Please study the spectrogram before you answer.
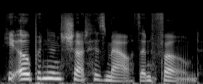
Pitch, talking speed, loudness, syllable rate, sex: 210 Hz, 235 wpm, -19 LUFS, 5.7 syllables/s, female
